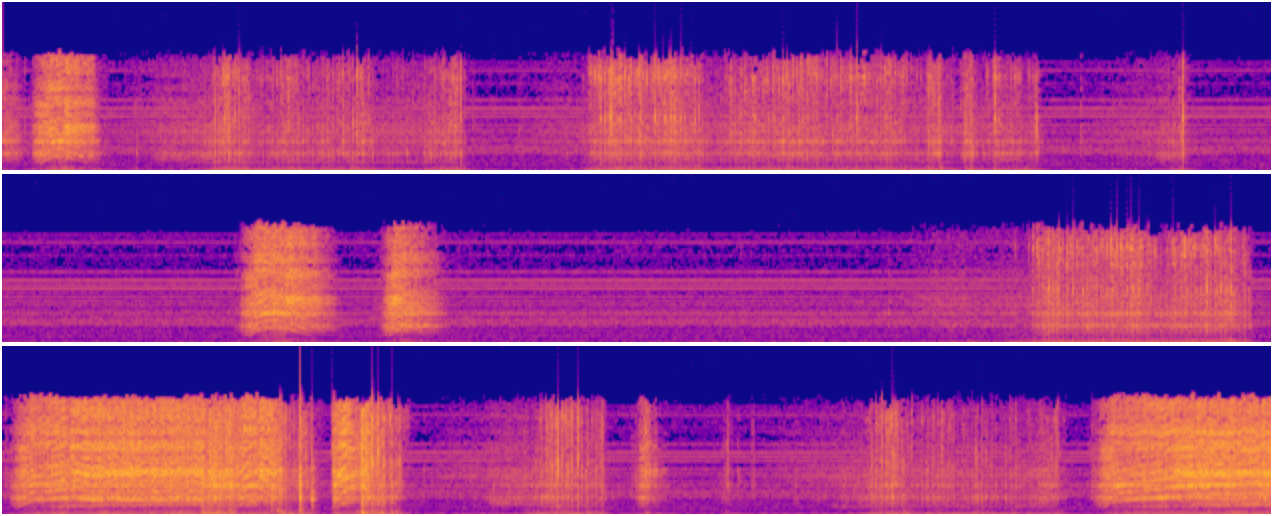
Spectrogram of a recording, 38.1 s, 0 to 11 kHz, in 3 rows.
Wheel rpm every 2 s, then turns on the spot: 30, 20, 10, 30, 20, 10, 0, 20, 20, 0, 0, 20, 30, 150, 70, 10, 10, 20, 110.
2-4 6-10 22-24 28-30 34-36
